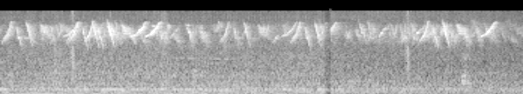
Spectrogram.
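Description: House buntings give quick, high, sharply slurred chirps in overlapping runs, several each second, over a steady low hum.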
